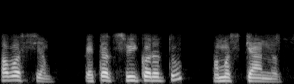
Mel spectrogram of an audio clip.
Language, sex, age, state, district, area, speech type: Sanskrit, male, 18-30, Odisha, Puri, rural, conversation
